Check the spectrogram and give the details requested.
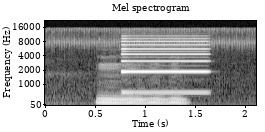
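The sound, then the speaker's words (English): A steady, bright electronic tone at E flat holds for about a second. A lower wavering hum, like a voice matching pitch with vibrato, starts just before it and overlaps most of it. “E flat. Very good.”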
